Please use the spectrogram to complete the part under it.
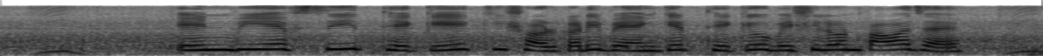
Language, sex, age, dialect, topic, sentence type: Bengali, female, 18-24, Standard Colloquial, banking, question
